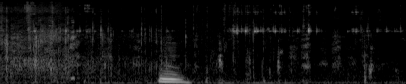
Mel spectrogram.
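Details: Weaned puppy, raised two months in an apartment by a granddaughter and then given to an acquaintance, greeted on a reunion visit one month later outdoors on a lawn; one short, loud, deep bark sliding downward, amid soft human voices and a steady faint high-pitched whine.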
